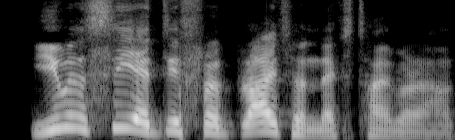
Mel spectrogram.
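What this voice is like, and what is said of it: Attempted Italian accent, sounds French. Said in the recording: “I can't get the accent for the life of me. I mean, it sounds more French or, you know, Iberian than Italian”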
